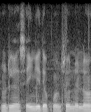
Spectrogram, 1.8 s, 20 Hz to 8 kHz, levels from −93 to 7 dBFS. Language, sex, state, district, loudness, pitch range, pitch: Kannada, male, Karnataka, Raichur, -15 LUFS, 105-120 Hz, 110 Hz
